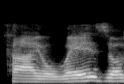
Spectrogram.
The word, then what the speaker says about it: Cayo Hueso: The Spanish pronunciation of Cayo Vezo sounded a lot like Key West, which made sense to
